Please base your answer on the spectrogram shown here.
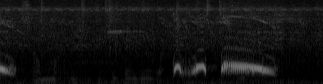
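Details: Spotted dove used as a lure for trapping doves, giving a low cooing call: a brief coo, then two short wavering notes and a longer falling coo, with faint background noise.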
